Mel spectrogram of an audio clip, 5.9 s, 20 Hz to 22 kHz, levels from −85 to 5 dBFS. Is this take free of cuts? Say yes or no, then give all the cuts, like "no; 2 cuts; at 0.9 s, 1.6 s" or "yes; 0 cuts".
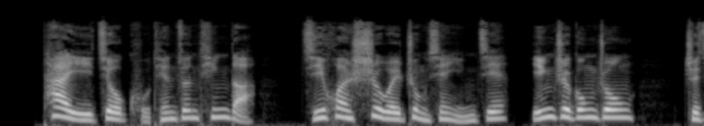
no; 1 cut; at 4.3 s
